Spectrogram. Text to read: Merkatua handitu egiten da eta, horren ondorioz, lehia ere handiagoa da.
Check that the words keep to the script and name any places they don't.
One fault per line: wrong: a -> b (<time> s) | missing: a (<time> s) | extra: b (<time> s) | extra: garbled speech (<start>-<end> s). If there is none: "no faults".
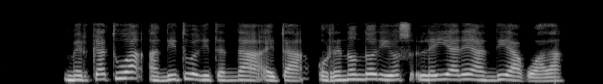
no faults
